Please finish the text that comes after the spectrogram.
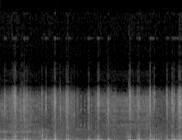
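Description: Steady clip-clop of horse hooves in the video game The Legend of Khiimori, an even, close rhythm of hoofbeats running throughout with no voices.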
